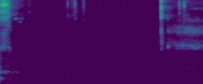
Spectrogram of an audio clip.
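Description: Mostly near silence with a few faint clicks, one a little under a second in and a small cluster near the end, after a word trails off at the start.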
